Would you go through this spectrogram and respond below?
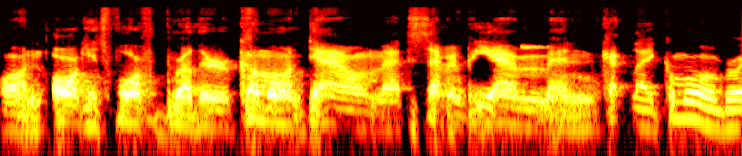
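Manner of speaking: loud, raspy wrestling promo hype-man voice. Showing how he usually does event promos, in the wrestling promo voice. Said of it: "Everybody do that voice".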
